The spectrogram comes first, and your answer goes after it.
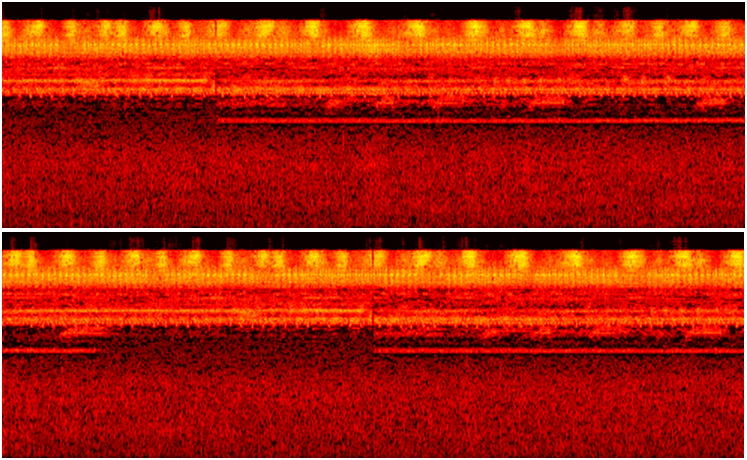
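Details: High, shimmering chirps of crickets in a forest at night beat steadily about three times a second. A level whistle-like tone enters near three seconds, stops around eleven, then resumes at fifteen.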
